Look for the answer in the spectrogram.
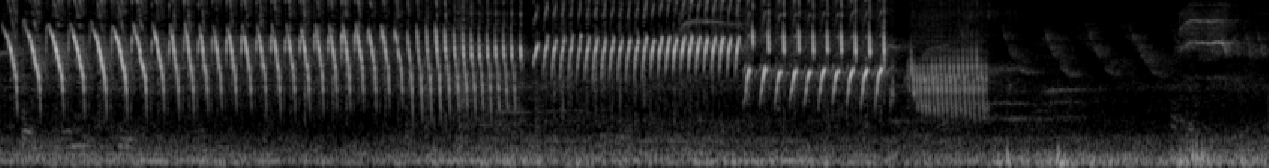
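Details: Canary singing as a lure for silent canaries: long fast trills of high, evenly pulsed notes changing pitch several times over six seconds, then a short harsh note and faint scattered chirps.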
